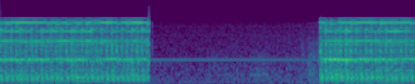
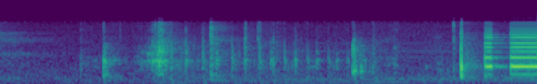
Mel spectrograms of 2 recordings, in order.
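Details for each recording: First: Western Electric glow phone after repair, ring cycle from an analyzer with the rear ringer volume control adjusted: a steady, bright electronic ring in two even bursts with a clean silent gap between. The ringer works properly. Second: Western Electric Glow Phone under repair, plugged into a line analyzer; after some clicks a steady dual tone/buzz sits on the line as analyzer shows a seized digit eight, preventing dialing out.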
